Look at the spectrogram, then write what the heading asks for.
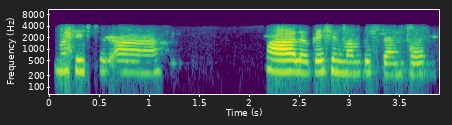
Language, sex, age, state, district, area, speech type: Telugu, female, 18-30, Telangana, Sangareddy, rural, conversation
